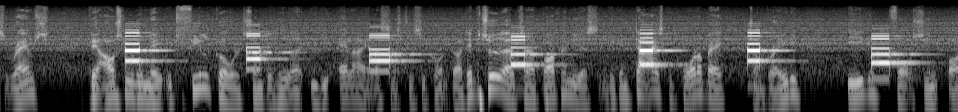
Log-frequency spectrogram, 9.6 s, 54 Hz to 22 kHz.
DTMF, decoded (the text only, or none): 9 0 7 1 3 9 4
